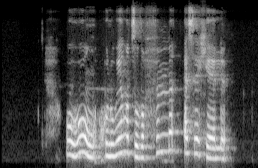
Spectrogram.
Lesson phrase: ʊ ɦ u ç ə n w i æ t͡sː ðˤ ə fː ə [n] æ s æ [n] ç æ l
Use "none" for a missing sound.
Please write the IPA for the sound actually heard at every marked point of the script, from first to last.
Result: m, none

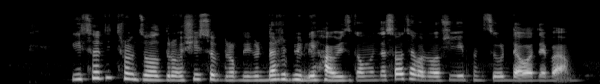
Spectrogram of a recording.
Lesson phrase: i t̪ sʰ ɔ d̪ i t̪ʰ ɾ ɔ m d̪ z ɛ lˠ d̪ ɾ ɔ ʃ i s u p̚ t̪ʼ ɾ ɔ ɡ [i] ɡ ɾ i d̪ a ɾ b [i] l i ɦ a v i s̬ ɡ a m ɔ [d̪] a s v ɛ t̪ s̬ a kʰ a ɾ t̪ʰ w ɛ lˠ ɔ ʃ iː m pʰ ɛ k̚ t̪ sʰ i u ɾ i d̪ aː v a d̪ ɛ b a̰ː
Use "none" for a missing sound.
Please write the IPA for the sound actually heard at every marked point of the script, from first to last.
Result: i, i, d̪

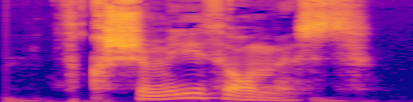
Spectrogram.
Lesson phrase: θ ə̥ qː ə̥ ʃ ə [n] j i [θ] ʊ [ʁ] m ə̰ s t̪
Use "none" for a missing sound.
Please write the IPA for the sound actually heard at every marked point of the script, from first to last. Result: m, θ, ʁ

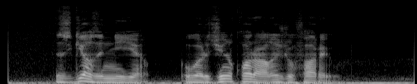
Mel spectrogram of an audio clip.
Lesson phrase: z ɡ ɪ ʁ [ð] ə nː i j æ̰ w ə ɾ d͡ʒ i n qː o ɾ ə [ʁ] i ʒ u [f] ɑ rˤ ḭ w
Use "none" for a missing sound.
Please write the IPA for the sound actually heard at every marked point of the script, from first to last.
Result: ð, ʁ, f

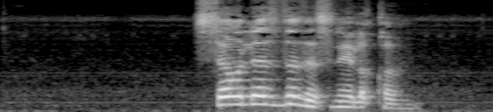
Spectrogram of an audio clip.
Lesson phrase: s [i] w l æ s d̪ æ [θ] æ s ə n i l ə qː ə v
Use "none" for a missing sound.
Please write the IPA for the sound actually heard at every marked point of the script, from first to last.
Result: æ, ð

